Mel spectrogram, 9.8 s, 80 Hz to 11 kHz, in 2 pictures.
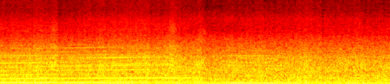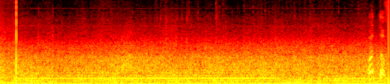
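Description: A supercharged Mazda MX5 driving hard, its engine droning loud and close with rising whine as it accelerates, steady road and wind roar throughout.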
